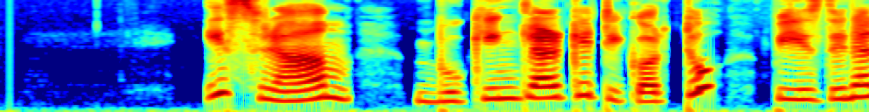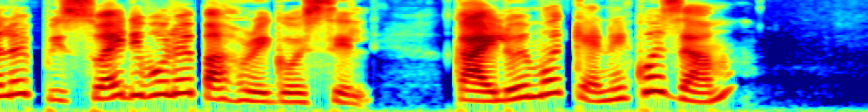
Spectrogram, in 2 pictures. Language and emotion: Assamese, surprised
